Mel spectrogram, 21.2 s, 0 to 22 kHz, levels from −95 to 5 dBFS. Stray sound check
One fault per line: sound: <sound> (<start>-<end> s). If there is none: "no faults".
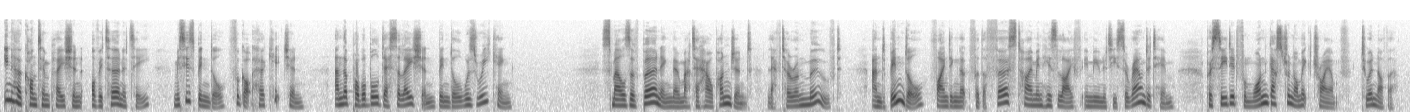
no faults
